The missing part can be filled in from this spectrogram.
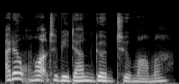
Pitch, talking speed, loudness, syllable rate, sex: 170 Hz, 300 wpm, -17 LUFS, 5.9 syllables/s, female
